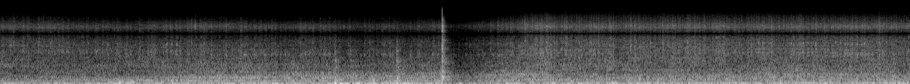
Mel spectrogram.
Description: 2008 Toyota Tacoma Grinding Noise due to a failing belt tensioner.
